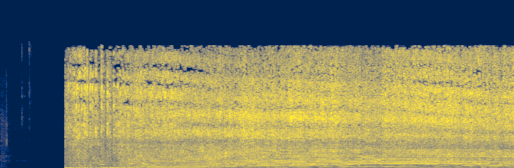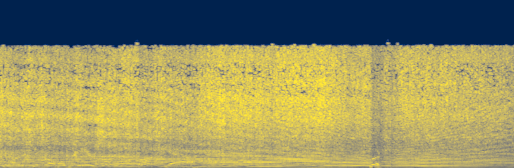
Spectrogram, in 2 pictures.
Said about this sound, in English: Okay, let's let's let's watch the tractor pull.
